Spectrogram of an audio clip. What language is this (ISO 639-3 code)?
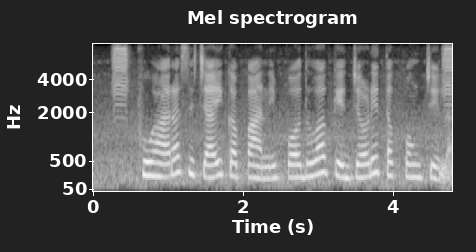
bho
